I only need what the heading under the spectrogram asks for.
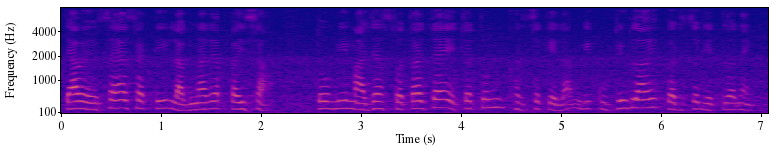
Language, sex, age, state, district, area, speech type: Marathi, female, 60+, Maharashtra, Yavatmal, urban, spontaneous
